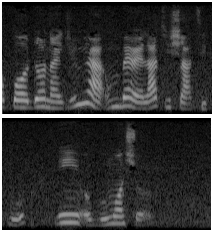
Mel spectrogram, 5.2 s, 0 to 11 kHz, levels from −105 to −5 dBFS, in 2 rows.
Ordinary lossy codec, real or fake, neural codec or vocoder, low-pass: MP3, 48 kbps; real; none; 9.9 kHz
